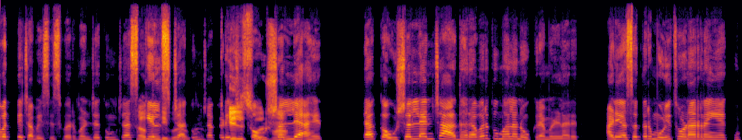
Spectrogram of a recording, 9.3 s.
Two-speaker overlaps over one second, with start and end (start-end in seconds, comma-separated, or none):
1.8-3.8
